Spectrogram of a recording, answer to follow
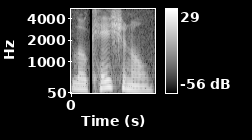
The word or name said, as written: locational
